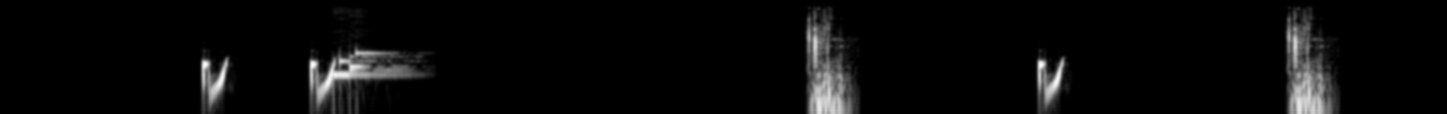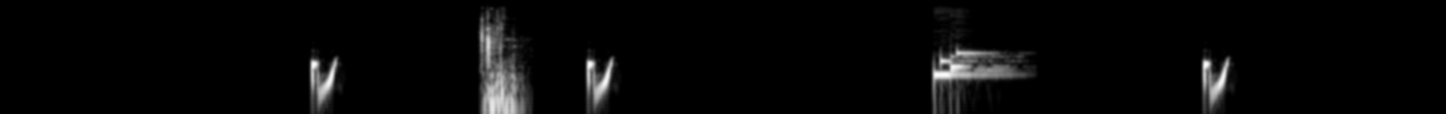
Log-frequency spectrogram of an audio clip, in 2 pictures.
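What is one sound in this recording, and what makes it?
Short popping clicks and little chimes sound now and then as blocks snap into place.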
